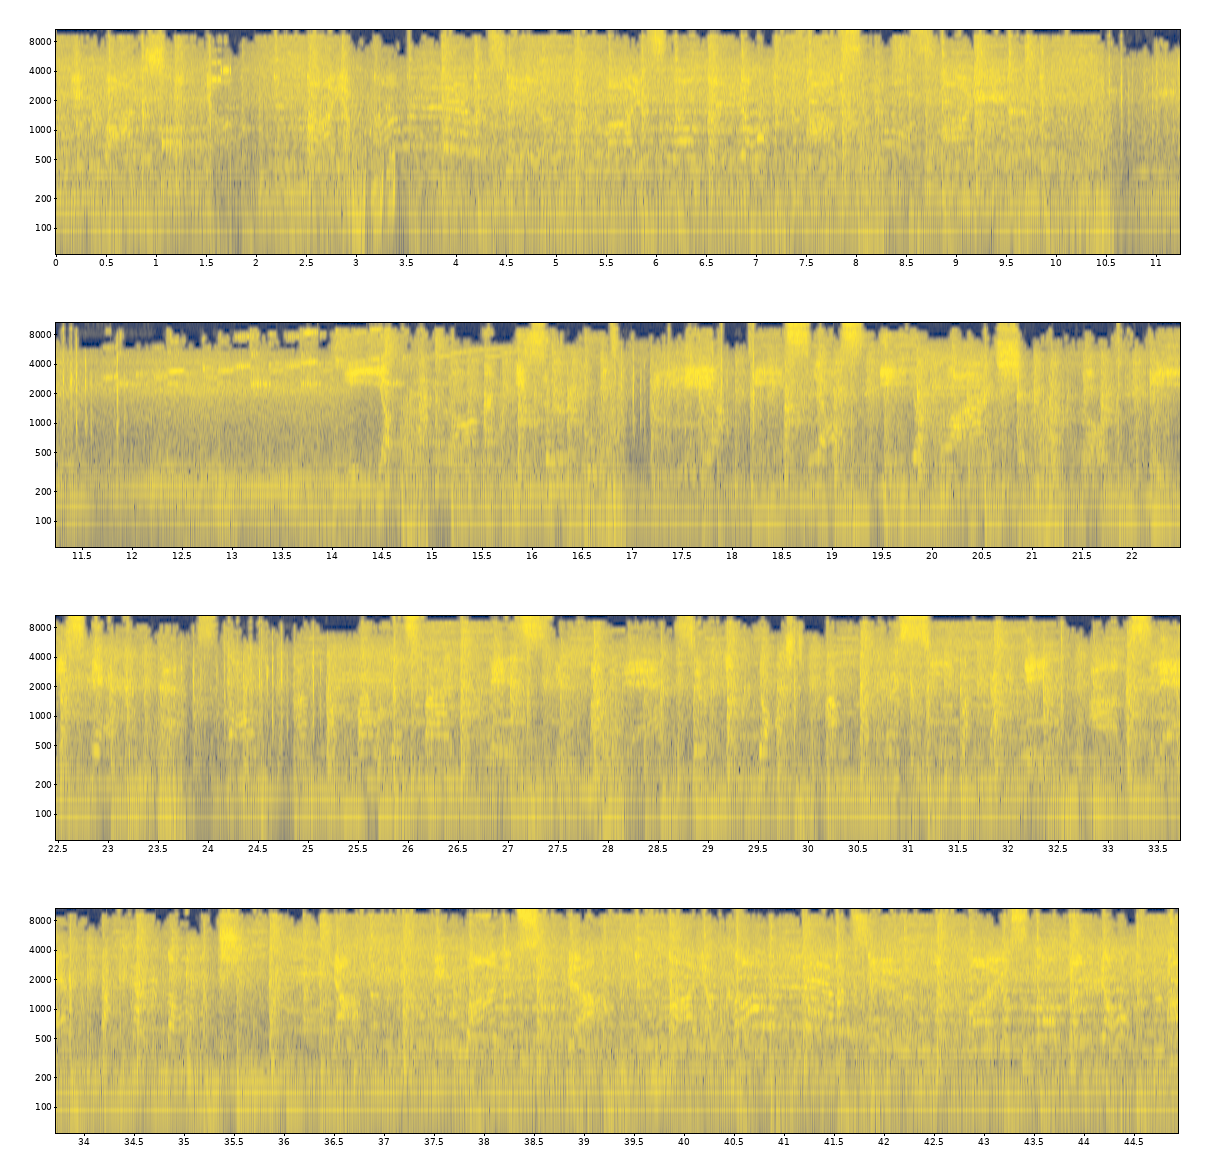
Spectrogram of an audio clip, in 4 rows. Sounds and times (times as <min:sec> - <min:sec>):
Music: 0:00.0 - 0:44.9.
